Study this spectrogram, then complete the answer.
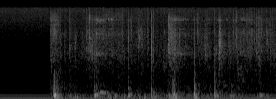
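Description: Children's footsteps thump on a wooden stage.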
